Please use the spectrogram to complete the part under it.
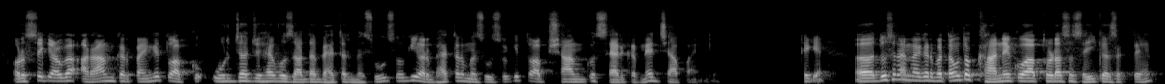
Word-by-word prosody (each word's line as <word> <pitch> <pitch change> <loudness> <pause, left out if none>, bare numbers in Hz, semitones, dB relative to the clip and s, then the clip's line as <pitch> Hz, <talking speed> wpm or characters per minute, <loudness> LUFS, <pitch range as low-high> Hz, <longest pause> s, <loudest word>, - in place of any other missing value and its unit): और - - +1
उससे 145 +6 +1
क्या 170 -3 +2
होगा 160 +3 +3 0.2
आराम 130 +6 +1
कर 150 - +1
पाएँगे 140 +6 -1
तो - - 0
आपको - - -2 0.2
ऊर्जा 145 +3 0
जो - - 0
है 145 +1 +1
वो 140 - +2
ज़्यादा 120 -1 0
बेहतर 105 +2 -4
महसूस 120 +10 -8
होगी 160 +4 -4
और - - -2
बेहतर 130 +8 -2
महसूस 120 -5 -6
होगी 125 +8 -7
तो - - -4
आप 130 - -1
शाम 120 -1 0
को 155 - -7
सैर 110 -1 +3
करने 105 +11 -1
जा 105 - -2
पाएँगे, 105 - -21 0.9
ठीक - - -3
है? - - -2 0.4
अ, 145 +1 +7
दूसरा 210 +4 +3
मैं 190 -2 +1
अगर 180 0 +2
बताऊँ 180 +4 +2
तो 230 - +6
खाने 130 +5 +6
को - - +7
आप 145 -1 +6
थोड़ा-सा 145 0 +3
सही 120 -3 -2
कर - - +2
सकते 120 0 -6
हैं, 145 - -9
140 Hz, 230 wpm, -26 LUFS, 120-160 Hz, 0.9 s, अ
